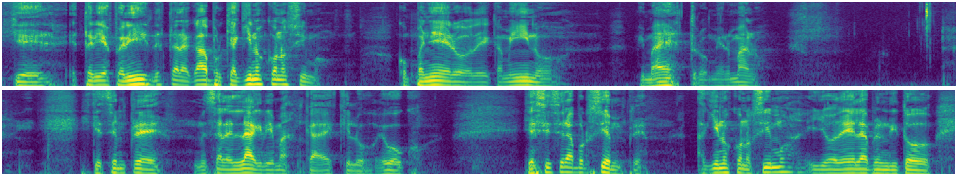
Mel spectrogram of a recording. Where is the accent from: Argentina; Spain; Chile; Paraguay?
Chile; Los Lagos; Estoy de vuelta en mi tierra. Yo viví 6 años aquí en Chiloé. Soy de los Palafitos de Gamboa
